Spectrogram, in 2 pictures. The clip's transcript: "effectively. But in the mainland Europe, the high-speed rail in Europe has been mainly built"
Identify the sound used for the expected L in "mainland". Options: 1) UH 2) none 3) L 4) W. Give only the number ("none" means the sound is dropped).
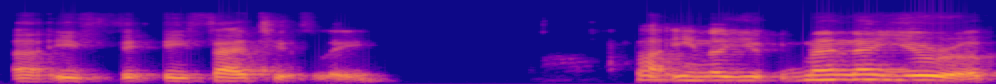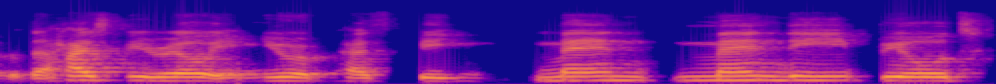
2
